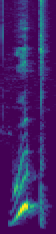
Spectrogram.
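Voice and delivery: short, high, loud whoop; imitated whoop. Retelling a grenade gag to friends, imitated whoop. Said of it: "and he goes".

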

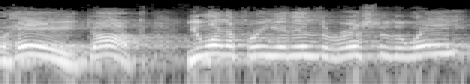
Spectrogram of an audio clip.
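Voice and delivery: high-pitched, friendly holler; calling out. Retold or imitated. Calls the doctor over to help.

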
